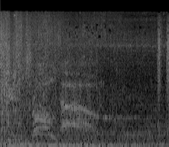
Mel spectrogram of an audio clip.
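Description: Magical spell effects whoosh and chime.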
